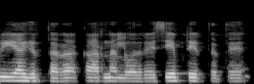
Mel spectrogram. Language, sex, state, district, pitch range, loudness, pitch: Kannada, female, Karnataka, Bellary, 150-165 Hz, -18 LUFS, 155 Hz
